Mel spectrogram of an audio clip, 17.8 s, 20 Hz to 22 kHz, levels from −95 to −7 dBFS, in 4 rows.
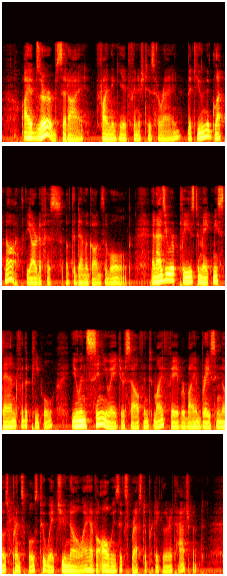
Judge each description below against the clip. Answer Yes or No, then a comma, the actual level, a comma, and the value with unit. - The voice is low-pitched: Yes, very low, 90 Hz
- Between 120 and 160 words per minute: No, average, 185 wpm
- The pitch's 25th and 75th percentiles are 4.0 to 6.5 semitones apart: No, average, 3.6 semitones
